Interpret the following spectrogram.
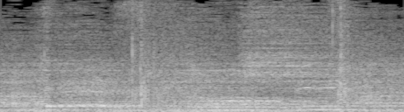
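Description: Live MPB band music with sung vocals, recorded from within the audience, with sustained sung notes over the band. A sharp percussion strike lands about once a second, twice here.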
